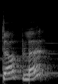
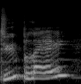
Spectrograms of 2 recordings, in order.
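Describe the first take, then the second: First: It is said with a British pronunciation. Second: It is said with a French pronunciation. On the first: "pronounced doublet in the U K" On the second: "double in France, which is where the word originated"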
